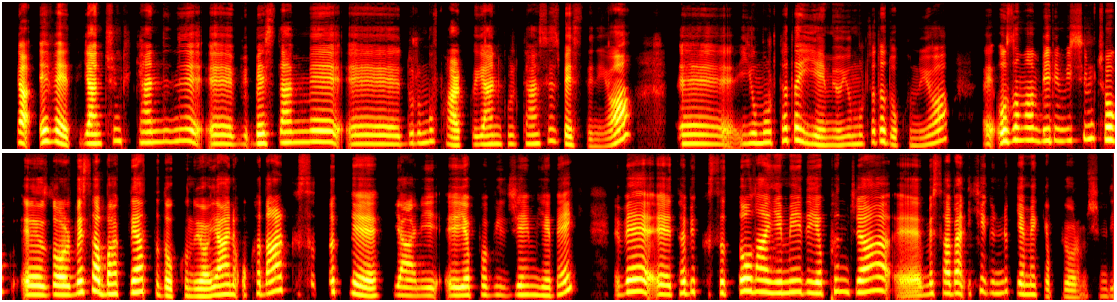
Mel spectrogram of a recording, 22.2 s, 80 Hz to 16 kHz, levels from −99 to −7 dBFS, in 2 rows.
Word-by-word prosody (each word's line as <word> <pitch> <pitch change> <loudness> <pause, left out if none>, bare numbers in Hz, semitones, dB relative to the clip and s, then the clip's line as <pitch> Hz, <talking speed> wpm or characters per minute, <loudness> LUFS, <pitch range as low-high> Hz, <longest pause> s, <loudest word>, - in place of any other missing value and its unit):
Ya, - - +5
evet, 265 -7 +5
yani, 230 0 +4
çünkü 285 +4 -11
kendini 260 +2 -4 0.3
eee, 215 -2 -2 0.2
beslenme, 255 +3 +1
eee, 210 -1 -3
durumu 240 +3 -8
farklı, 190 -5 -2
yani, 210 +1 -2
glütensiz 220 +6 -10
besleniyor. 180 - 0 0.6
Eee, 220 -1 -4
yumurta 245 +6 -5
da 305 - +4
yiyemiyor, 190 -8 -4
yumurta 215 +6 -10
da 275 - 0
dokunuyor. 185 +7 -8 0.4
E, - - -6
o 270 - +6
zaman 305 0 -1
benim 290 -1 -4
işim 295 +4 -6
çok, 310 -2 +3
eee, 220 -1 +5
zor. 220 +1 +5
Mesela, 275 -1 +6
bakliyat 270 +3 +4
da 215 - -9
dokunuyor. 180 -1 +2
Yani, 225 +4 +4
o - - -10
kadar 280 +6 +2
kısıtlı 285 - -8
ki, 195 -5 +5
yani, 195 -2 -3
eee, - - -1
yapabileceğim 210 +1 -2
yemek 220 - -3 0.4
ve, 285 - +3 0.3
eee, 230 -1 +2
tabii 265 +5 -3
kısıtlı 265 +1 0
olan 295 -2 +5
yemeği 270 +1 0
de - - -5
yapınca, 285 +3 +1
eee, 290 0 -1
mesela, 250 +2 -2
ben 260 -1 +2
2 290 +4 -11
günlük 260 +2 -11
yemek 230 -4 -3
yapıyorum 165 -2 -10
şimdi. 180 0 -20
240 Hz, 155 wpm, -23 LUFS, 205-275 Hz, 0.6 s, o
